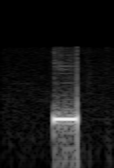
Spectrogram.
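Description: A single short telephone tone, a steady mid-pitched beep lasting about a quarter second, sounds clearly in silence, like the ringback heard while an outgoing call connects.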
